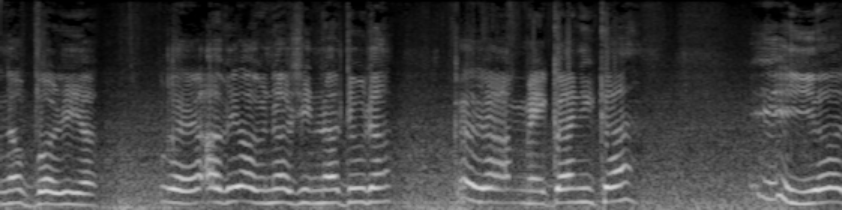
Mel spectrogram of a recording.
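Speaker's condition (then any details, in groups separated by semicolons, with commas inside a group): Cerebral palsy; from birth, birth complication with forceps delivery, all four limbs affected, muscle atrophy in hands and legs, drives automatic car; age 36; speech slightly affected, some difficulty speaking but understood perfectly, once not understood by phone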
